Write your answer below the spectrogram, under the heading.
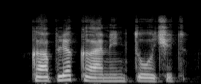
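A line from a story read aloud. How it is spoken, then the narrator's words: Grumbling. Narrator (Russian): пробурчал Дима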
